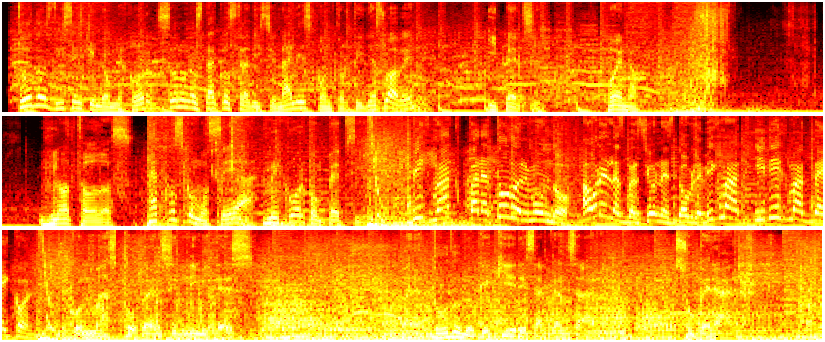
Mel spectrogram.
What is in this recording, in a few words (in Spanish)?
Comercial NEUTRO LATAM, Male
